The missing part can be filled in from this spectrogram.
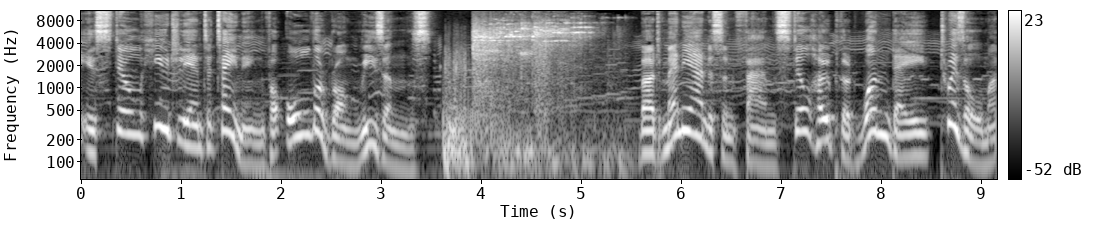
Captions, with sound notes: is still hugely entertaining for all the wrong reasons. (cannon explodes) (glass shatters) But many Anderson fans still hope that one day Twizzle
